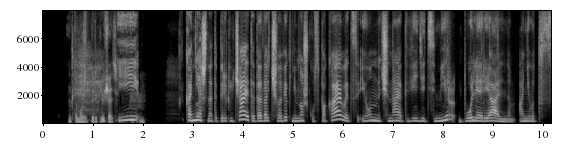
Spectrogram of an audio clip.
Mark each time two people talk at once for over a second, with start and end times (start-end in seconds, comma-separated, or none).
none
